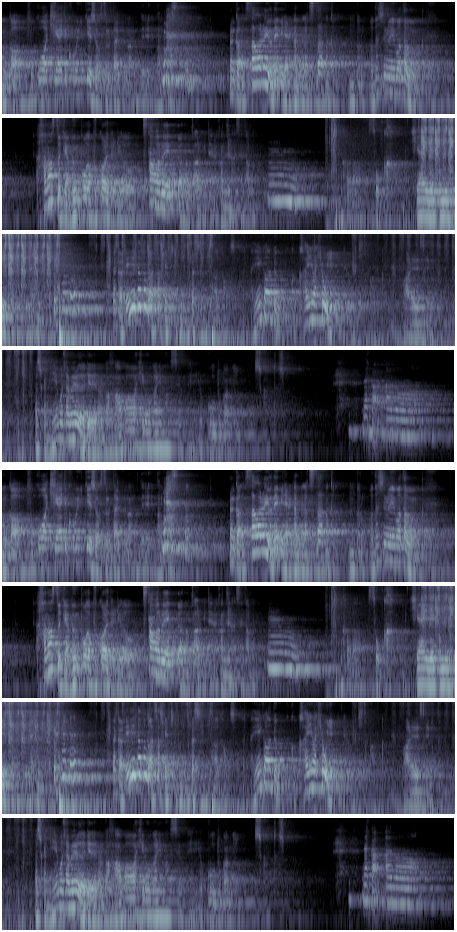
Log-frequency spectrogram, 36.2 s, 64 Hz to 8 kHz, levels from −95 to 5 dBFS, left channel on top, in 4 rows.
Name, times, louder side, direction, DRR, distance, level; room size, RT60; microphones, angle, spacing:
voice 1, 0.0-3.5 4.6-8.7 9.8-14.1 15.8-16.9 17.2-19.3 20.3-25.6 26.1-26.8 27.8-31.9 32.2-32.8 33.9-34.0, right 1 dB, 15° right, 5 dB, 0.6 m, -37 dB
voice 2, 3.2-3.7 12.0-12.2 14.4-15.0 19.2-19.6 31.3-31.6 34.4-35.6, right 2 dB, 65° right, 7 dB, 0.9 m, -40 dB
sound 1, 15.5-15.8 16.7-16.8 17.4-19.4 19.9-23.0 23.3-23.4 23.6-23.7 24.3-27.8, left 7 dB, 25° left, 0.4 m, -38 dB
16.5 x 9.9 x 6.1 m, 2.7 s
head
